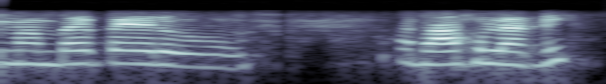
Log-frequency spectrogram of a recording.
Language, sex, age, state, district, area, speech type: Telugu, female, 18-30, Andhra Pradesh, Visakhapatnam, urban, conversation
